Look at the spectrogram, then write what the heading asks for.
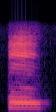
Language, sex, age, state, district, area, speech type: Maithili, male, 18-30, Bihar, Purnia, urban, conversation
